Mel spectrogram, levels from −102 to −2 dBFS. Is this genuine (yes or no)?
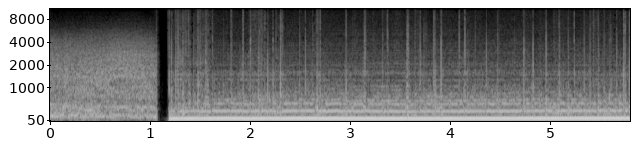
no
